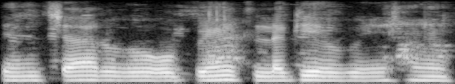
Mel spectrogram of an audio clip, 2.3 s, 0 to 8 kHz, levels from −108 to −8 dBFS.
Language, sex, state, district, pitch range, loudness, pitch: Hindi, male, Jharkhand, Sahebganj, 140-150 Hz, -17 LUFS, 145 Hz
